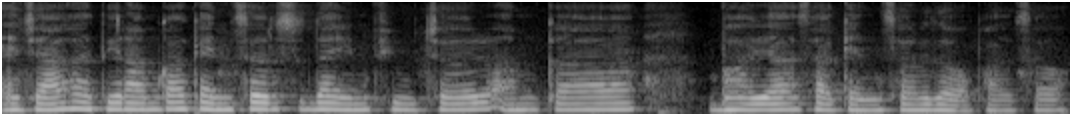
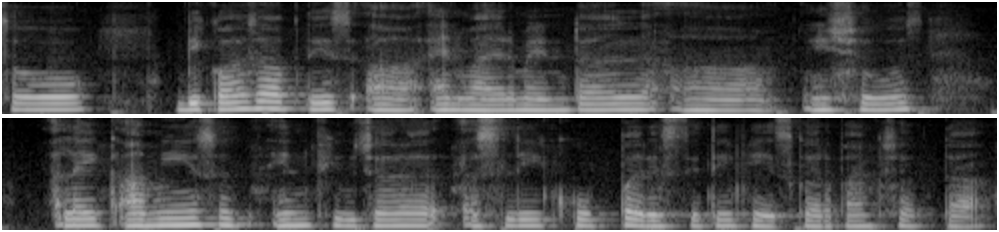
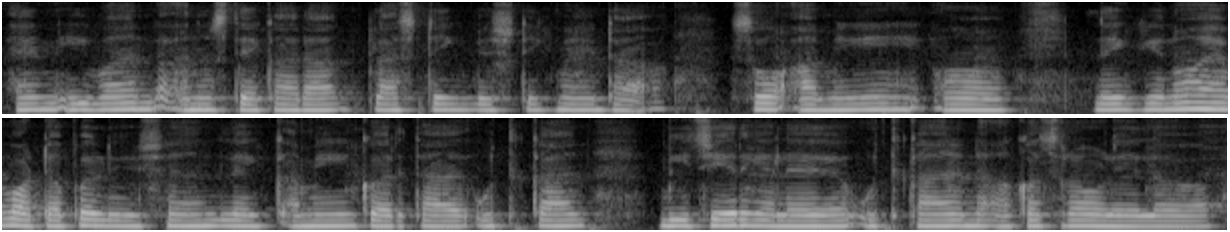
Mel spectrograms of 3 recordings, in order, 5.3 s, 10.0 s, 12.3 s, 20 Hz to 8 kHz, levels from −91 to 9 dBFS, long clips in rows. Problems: constant background noise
